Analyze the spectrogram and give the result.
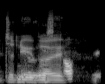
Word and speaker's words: Denuvo: Denuvo, how do you pronounce it? – Yeah, Denuvo.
